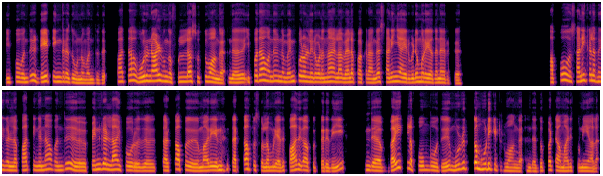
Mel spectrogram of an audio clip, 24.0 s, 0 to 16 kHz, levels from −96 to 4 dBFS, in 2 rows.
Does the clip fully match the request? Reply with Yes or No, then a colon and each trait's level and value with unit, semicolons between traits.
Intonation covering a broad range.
No: average, 4.2 semitones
